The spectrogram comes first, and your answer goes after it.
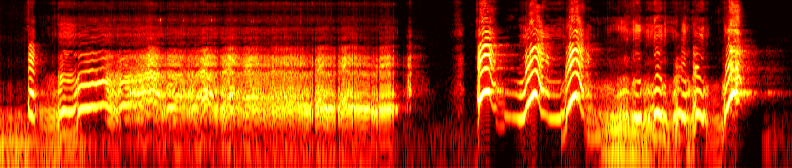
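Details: Male tricolour Cavalier King Charles Spaniel, a 'talking' dog, gives one long steady moaning whine, then a brief pause and a string of sharp rising-falling yelping howls and a final high upswept yelp.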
